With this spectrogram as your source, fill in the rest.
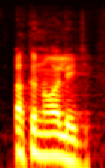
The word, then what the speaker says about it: एकनॉलेज: देखिए सी के बाद क्या आया है? ठीक है? एकनॉलेज। क्या पढ़ेंगे इसको? एकनॉलेज। सी को भूल जाओ आप।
